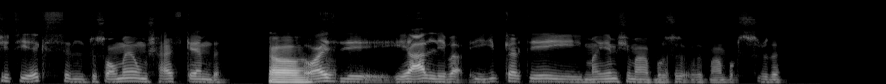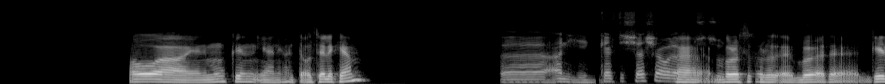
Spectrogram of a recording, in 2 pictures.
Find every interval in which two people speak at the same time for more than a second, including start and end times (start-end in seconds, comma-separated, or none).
none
